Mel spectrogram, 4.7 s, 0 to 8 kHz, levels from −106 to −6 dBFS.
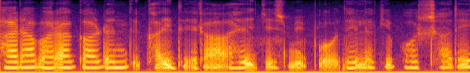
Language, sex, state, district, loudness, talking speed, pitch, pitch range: Hindi, female, Bihar, Gopalganj, -18 LUFS, 155 wpm, 240 Hz, 235-245 Hz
